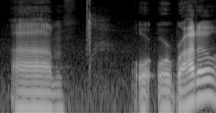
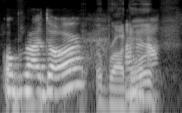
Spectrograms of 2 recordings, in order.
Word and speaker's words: Obrador: But top candidate, I'm gonna get this name wrong, but I'm gonna try. Andres Manuel Lopez Obrado. I don't know how you say his last name. You got it? Obrador.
